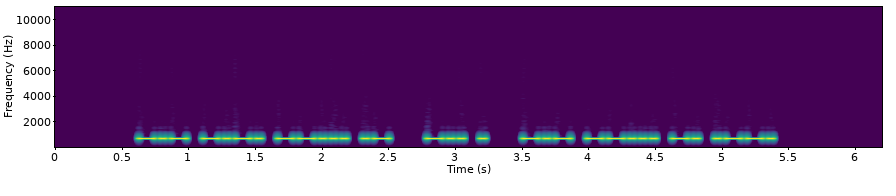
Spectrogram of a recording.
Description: Morse code, heard as a keyed tone, about 32 wpm, 700 Hz. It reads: KC7A DE K7NP
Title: USA Callsign DE Callsign - 4 Characters - 30wpm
